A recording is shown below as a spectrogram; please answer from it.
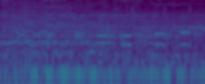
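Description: Touch-tone telephone keypad dialing: a series of short beeps over a low, steady musical drone.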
